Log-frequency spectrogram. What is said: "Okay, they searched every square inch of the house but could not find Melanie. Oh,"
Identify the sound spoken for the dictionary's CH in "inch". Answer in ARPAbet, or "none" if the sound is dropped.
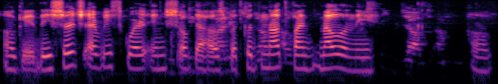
CH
